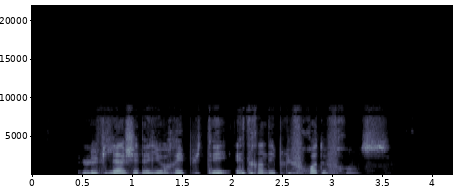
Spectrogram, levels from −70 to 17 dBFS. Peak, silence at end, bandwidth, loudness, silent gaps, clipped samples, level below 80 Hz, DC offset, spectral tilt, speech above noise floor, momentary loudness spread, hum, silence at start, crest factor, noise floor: -6 dBFS; 0.65 s; 9.6 kHz; -27 LUFS; none; under 0.1%; -46 dBFS; under 0.1%; -4.5 dB/octave; 45 dB; 8 LU; none; 0.5 s; 22 dB; -71 dBFS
